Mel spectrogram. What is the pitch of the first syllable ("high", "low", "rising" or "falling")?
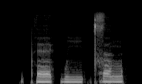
low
